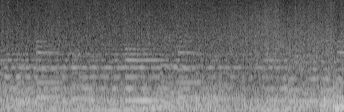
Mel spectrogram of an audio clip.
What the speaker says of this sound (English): When it does arrive, the afternoon thunderstorms are scattered all over the countryside.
